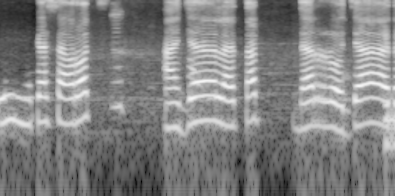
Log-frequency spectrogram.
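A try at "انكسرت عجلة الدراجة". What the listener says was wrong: Ini tidak panjang. Inkasarat ajalatat darrojati.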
